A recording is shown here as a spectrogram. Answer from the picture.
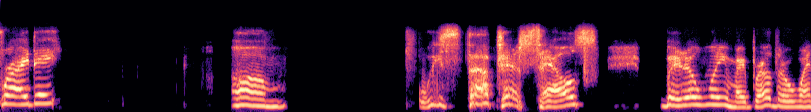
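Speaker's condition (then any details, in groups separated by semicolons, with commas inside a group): Cerebral palsy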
